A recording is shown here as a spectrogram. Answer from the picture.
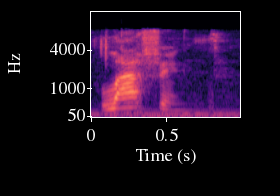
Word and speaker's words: laughing: The word is laughing. That GH makes an F sound.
